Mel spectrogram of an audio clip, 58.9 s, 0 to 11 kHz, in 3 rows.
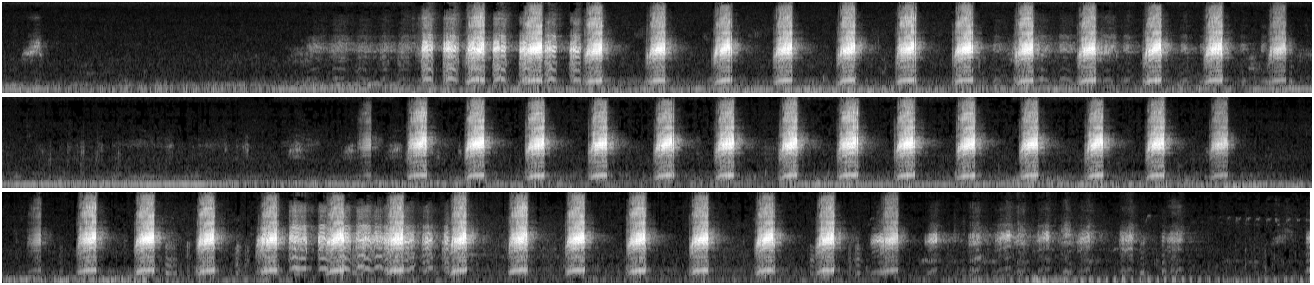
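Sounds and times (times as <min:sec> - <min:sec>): duck quacking: 0:00.3 - 0:00.7, 0:04.4 - 0:38.2, 0:39.7 - 0:57.2, 0:58.5 - 0:58.9.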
